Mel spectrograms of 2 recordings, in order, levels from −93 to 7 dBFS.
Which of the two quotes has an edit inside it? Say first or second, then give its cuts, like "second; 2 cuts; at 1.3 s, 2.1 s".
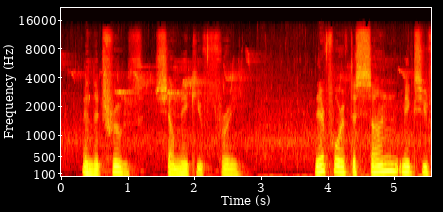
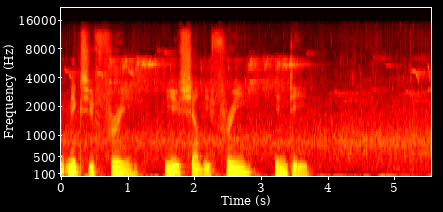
second; 1 cut; at 3.8 s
